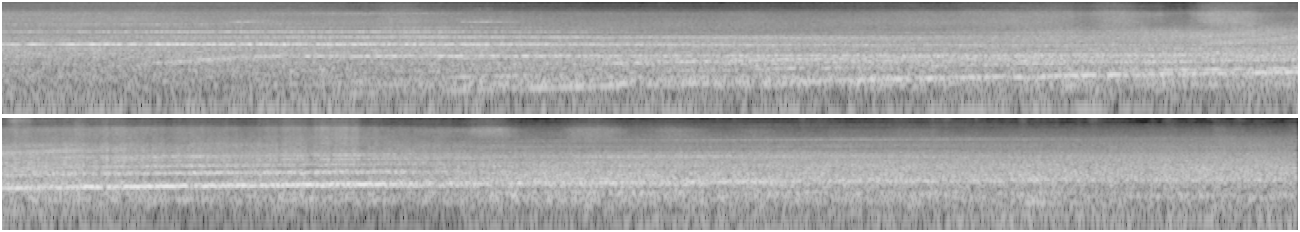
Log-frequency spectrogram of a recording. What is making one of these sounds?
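An electric train hums and whines as it pulls away, its pitch steadily rising, heard in a large echoing underground hall.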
